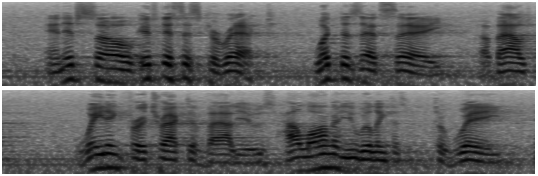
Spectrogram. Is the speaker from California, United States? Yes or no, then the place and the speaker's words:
yes; Santa Barbara, California, United States; I'm from Santa Barbara, California.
